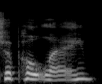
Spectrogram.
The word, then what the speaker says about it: Chipotle: Because it's Chipotle.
